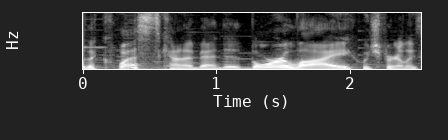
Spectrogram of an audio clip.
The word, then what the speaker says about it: Lorelei: that's that's where the quest kind of bended Lorelei which apparently is how you pronounce it said that we need to go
